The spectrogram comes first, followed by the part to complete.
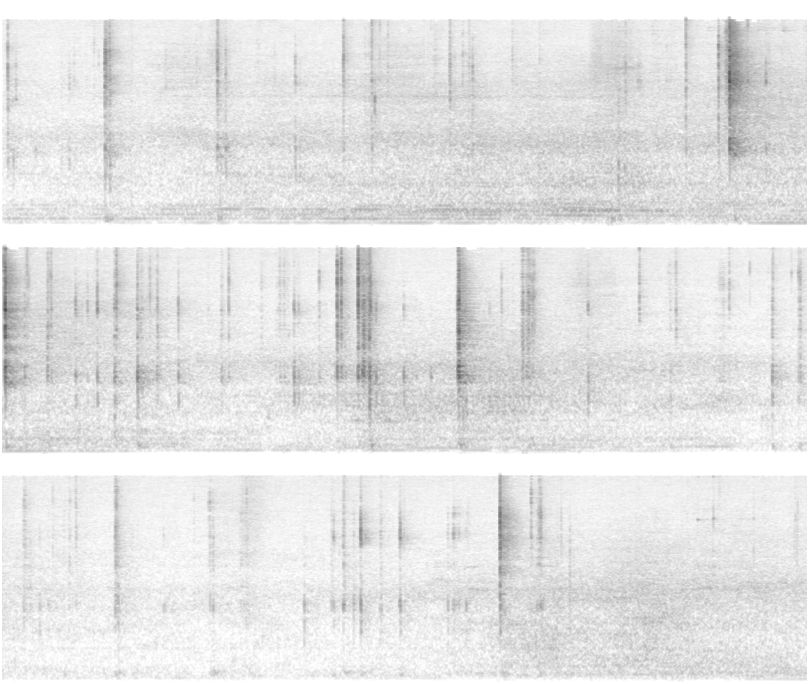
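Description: Precision screwdriver tip prying and scraping inside a plastic Bluetooth speaker housing: irregular small clicks and taps of metal on plastic, a cluster of louder ones around the middle. A faint low hum sits underneath through the first half.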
